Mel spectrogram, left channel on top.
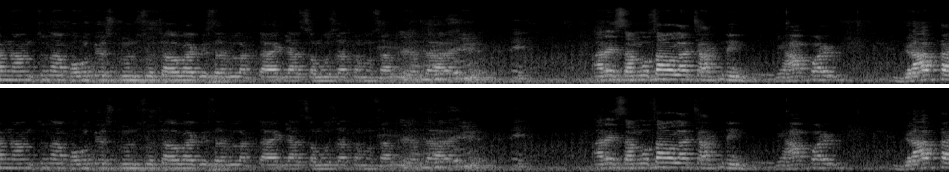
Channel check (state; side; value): quieter; right; 4.9 dB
